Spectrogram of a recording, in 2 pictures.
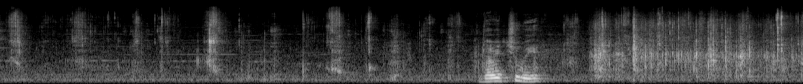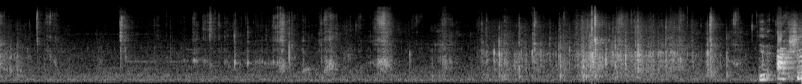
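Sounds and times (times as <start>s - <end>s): rice cracker crunching: 0.0s - 4.9s, 5.6s - 15.8s.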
